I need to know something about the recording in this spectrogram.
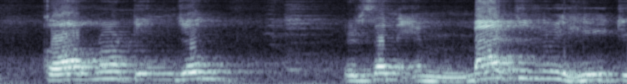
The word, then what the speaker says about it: Carnot: कार्नोट engine करके कहते हैं, बेसिकली इसकी प्रोनाउंसिएशन क्या है, कार्नो है।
